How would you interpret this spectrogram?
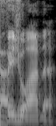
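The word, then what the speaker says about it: feijoada: I mispronounced it. No, you didn't. You did right. It's called fijuada. Vijuada.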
